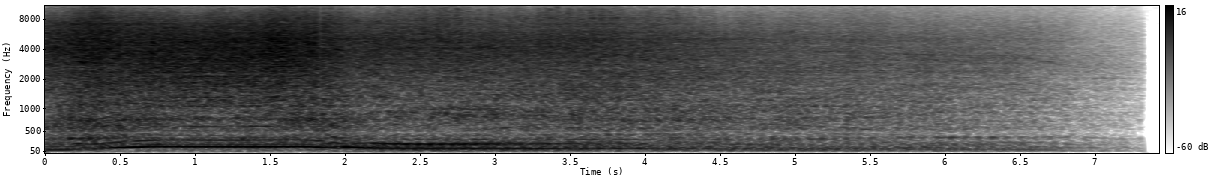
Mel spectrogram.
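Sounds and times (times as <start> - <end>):
Cadillac engine revving high: 0.0 - 5.3.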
